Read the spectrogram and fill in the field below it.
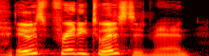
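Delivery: normal talking voice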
